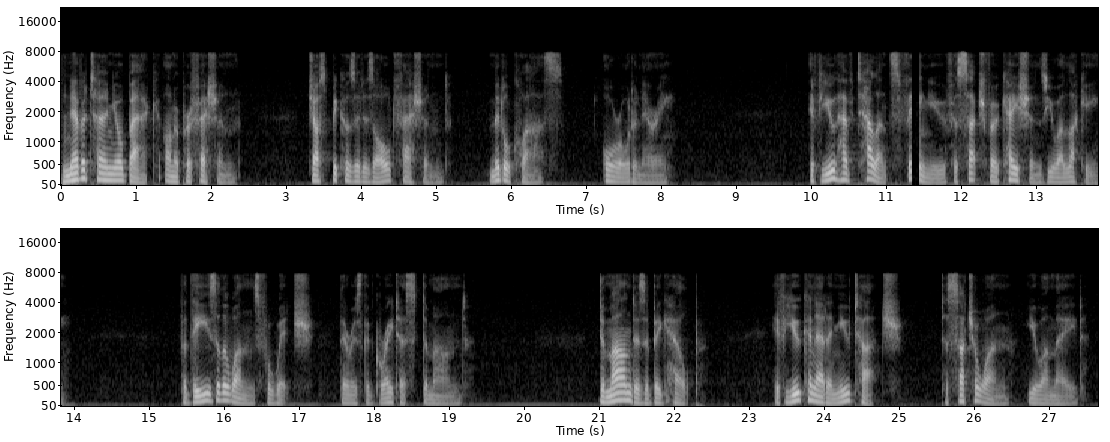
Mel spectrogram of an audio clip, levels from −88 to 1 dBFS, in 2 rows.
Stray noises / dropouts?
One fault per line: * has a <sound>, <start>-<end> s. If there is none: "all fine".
* has a dropout, 11.3-11.4 s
